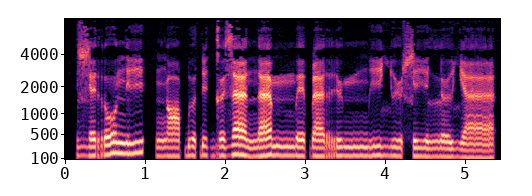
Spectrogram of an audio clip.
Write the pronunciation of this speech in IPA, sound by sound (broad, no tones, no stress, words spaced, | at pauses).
ɮeroni | ŋɑ ɓɯɗiɡøzæ næmːeɓæ rymːi ʎyɬi lːøʎæ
